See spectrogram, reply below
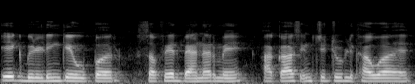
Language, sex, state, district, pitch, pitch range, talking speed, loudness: Hindi, male, Assam, Kamrup Metropolitan, 155 Hz, 150-160 Hz, 175 wpm, -15 LUFS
